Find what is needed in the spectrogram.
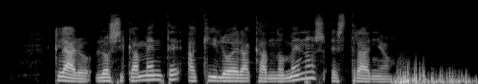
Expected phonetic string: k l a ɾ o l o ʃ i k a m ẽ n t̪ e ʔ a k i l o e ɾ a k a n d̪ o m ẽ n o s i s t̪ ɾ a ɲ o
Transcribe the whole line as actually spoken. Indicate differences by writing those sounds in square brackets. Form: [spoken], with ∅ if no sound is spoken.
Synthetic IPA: k l a ɾ o l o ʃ i k a m ẽ n t̪ e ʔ a k i l o e ɾ a k a n d̪ o m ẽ n o s [e] s t̪ ɾ a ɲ o

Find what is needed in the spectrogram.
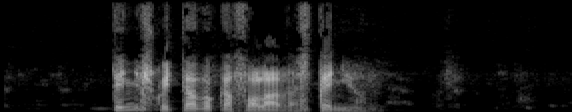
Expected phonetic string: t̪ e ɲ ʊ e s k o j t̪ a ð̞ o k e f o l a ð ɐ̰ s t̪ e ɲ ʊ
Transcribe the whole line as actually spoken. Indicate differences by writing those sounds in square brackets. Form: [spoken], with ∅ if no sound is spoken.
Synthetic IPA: t̪ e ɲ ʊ e s k o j t̪ a ð̞ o k [a] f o l a ð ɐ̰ s t̪ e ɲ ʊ

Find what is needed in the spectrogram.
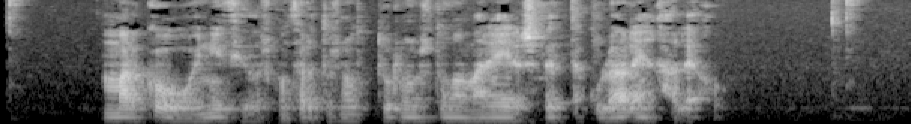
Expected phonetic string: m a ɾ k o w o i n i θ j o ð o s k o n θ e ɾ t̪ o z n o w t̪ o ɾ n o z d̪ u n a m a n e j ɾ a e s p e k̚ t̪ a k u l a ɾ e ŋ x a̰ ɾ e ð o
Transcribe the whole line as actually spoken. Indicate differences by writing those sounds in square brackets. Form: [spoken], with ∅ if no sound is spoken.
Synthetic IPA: m a ɾ k o w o i n i θ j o ð o s k o n θ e ɾ t̪ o z n o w t̪ [u] ɾ n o z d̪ u [ŋ] a m a n e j ɾ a e s p e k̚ t̪ a k u l a ɾ e ŋ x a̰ [l] e [ɣ] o

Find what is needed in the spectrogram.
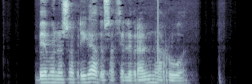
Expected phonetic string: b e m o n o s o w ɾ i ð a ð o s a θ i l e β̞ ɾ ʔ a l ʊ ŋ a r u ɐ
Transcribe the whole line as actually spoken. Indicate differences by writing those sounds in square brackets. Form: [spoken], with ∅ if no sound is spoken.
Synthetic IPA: b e m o n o s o [β] ɾ i [ɣ] a ð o s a θ [e] l e β̞ ɾ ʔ a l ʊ [n] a r u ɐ

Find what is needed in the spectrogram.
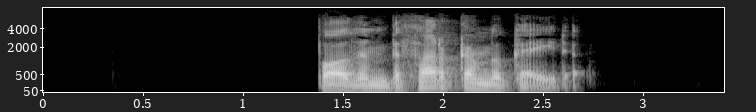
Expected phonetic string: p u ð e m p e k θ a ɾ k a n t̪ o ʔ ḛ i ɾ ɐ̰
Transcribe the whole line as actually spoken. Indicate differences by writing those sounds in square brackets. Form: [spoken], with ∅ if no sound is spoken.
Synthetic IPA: p [ɔ] ð e m p e [∅] θ a ɾ k a n [d̪] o [k] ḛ [j] ɾ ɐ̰

